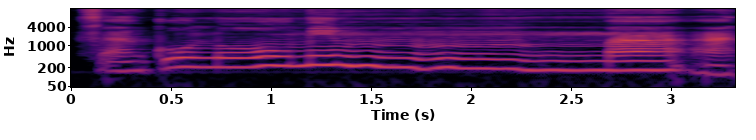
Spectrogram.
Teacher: Di mim bertasydid jangan lupa untuk berdengung ya, untuk mendengung.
